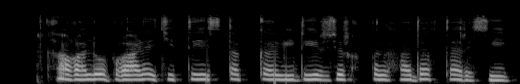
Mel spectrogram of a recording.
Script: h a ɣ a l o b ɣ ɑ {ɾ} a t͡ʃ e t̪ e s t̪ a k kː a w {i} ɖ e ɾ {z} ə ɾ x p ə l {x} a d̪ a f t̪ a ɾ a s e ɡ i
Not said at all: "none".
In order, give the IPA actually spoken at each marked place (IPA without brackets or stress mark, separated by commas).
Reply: ɽ, i, ʒ, h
